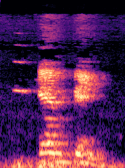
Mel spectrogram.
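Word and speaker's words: campaign: यहाँ पे क्या आया, जी के बाद एन आया, जी के बाद जब एन आया तो जी का क्या हो जाएगा, साइलेंट हो जाएगा। जी क्या हो जाएगा, साइलेंट हो जाएगा, यानी कि कैंपेन।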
